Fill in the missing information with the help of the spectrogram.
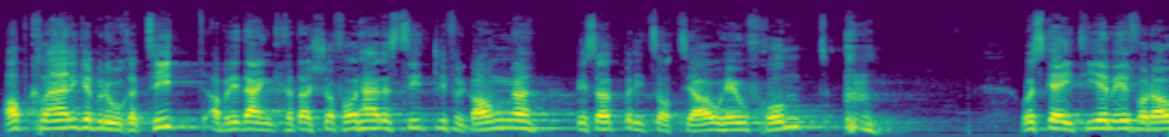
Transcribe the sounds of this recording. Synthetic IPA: ʔɑpkχlæːɾiɡəbɾuːχət͡sitɑbəɾɪdæŋkʰχədɑːɪʃʃofɔɾɦæɾəst͡sit̪lifəɾɡɑŋːəb̥ɪsœpːəɾisɔt͡sjɑːlɦɪlfχʊnt | uəsɡ̥ɛɪthiːəmɪːɾfɔɾɑ

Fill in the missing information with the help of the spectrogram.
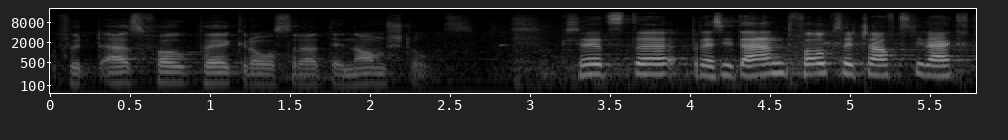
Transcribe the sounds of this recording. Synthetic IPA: fʏɾtæsfaʊpʰeːɡ̥ɾoːsɾæːt̪ɪnɑmʃto̰t͡s | kset͡stəpɾɛsidæntfɔlksʋɪtʃɑft͡sd̥iɾækχt

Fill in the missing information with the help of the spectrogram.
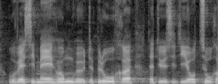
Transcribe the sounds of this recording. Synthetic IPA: uʋɛsimeːɦøŋʋøːɾd̥əb̥ɾuːχəd̥ɛd̥yːsid̥iːot͡suχə

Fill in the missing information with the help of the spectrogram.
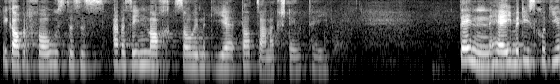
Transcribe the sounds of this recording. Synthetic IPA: ɪɡ̥ɑːbədəɾfoːuːsd̥ɑsəsʔæbəsɪnmɑχtsoːʋiməɾd̥iəd̥ɑːt͡sæməkʃtɛlthɛɪ | d̥ɛnɦɛɪməɾdiskʰutːiː

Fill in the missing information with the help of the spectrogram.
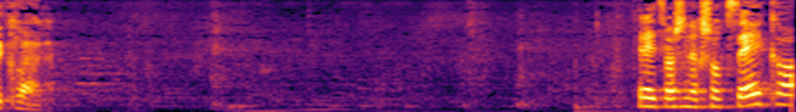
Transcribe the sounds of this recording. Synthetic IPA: əkʰlɛːɾ | d̥ɛɾhɛtsʋɑːʃiːnləχxʃokseːkʰːɑ

